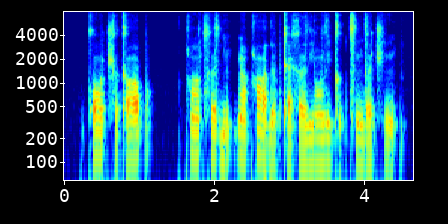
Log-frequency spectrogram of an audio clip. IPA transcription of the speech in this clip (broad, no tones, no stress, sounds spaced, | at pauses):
kʼ ɔ t͡ʃʰ ə kʼ ɑ p | qʰ ɔ̃ t͡sʰ ə z ɡ͡b ĩ p ɓ æ̃ qʰ ɑ ɗ ə p kʼ æ x ɜ z j ɔ̃ z i kʼ ʊ p t͡sʼ ĩ d ɜ t͡ʃʰ ĩ p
